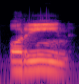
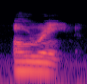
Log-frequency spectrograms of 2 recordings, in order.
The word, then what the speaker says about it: Orin: Orin, Svetya supplied, lightly stressing the last syllable. Orin.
